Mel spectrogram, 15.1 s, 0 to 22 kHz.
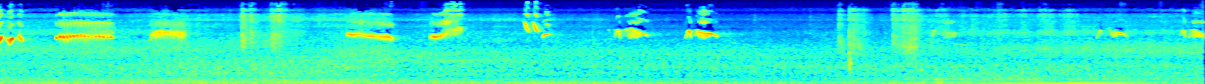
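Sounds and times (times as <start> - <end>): songbird whistling phrases: 0.0 - 2.4.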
